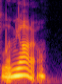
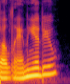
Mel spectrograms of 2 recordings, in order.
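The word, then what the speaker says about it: Lanyadoo: And she was on an episode of mine, and the correct way to pronounce her last name is Lignato. But because I'm so literal sometimes with when I see words, I was saying Jessica Lignato.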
